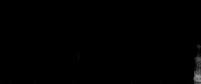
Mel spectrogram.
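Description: Faint scratching of a marker pen writing on paper in a few short strokes, over a faint steady hum.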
